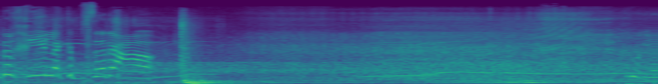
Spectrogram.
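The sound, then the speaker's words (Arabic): A taxi engine revs and pulls away, hurrying to the hospital, its steady hum rising in pitch over several seconds after a brief burst of voices and a sharp thump at the start. “تاكسي تاكسي يا تاكسي تاكسي طلعي طلعي اختي طلعي دخيلك بسرعه على المستشفى”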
